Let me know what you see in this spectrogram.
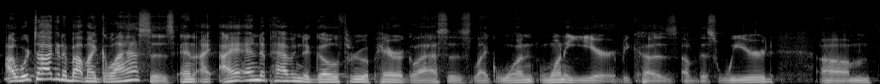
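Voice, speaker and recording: A man's voice: lowish voice, expressive, unhurried. A man hosting a comedy podcast, chatting casually and rambling, often stammering and restarting his sentences. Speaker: podcast host.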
